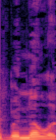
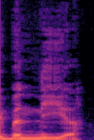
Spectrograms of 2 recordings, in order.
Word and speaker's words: Bonilla: Also, I think it's pronounced Bobby Bonilla. Oh, okay. I think I've heard that. It's not vanilla, dude.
